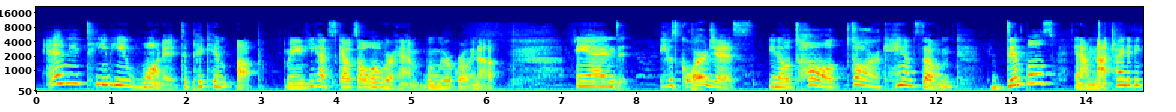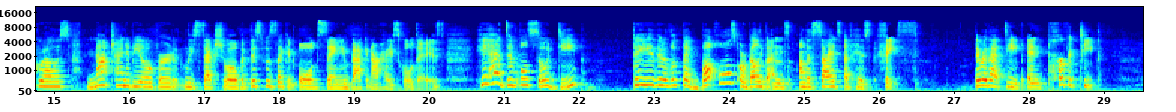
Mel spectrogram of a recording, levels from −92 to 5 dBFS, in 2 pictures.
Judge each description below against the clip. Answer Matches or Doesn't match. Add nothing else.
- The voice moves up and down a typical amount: Doesn't match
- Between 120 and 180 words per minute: Matches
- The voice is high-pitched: Matches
